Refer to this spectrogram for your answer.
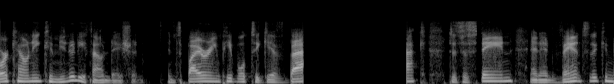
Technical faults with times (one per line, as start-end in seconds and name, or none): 3.03-4.07 playback stall
4.07-6.14 time-compressed catch-up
